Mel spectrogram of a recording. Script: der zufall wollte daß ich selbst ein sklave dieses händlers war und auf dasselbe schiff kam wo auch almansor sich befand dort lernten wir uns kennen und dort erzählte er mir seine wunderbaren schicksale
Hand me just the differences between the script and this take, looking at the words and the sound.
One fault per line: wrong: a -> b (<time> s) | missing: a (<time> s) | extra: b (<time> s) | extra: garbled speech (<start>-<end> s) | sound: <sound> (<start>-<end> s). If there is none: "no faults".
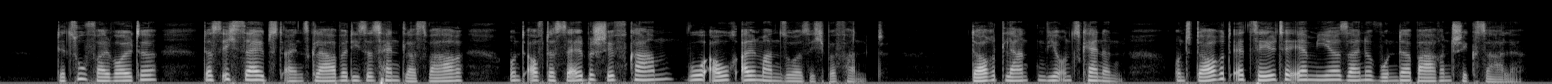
no faults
